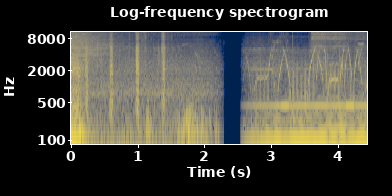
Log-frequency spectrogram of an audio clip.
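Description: Rock music cuts off, followed by a few faint clicks and a moment of silence. Then comes a radio-tuning sound effect: a steady hum and a held tone, with whistles sweeping up and down in pitch as if the dial were being turned across stations.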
